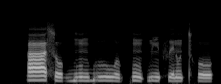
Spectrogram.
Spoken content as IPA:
aː˦so˨ ɡ͡bũ˦ɡ͡buː˦wʊ˨ kʷũ˦˨ɓĩ˦ fɪ˦ɾũ˦tʰo˦

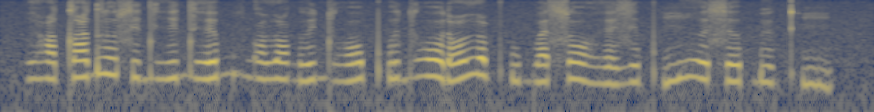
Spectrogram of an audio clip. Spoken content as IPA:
ɦɛtˤe dlosɪdʱɪ dʱɛ biɡʊðˤoɡʏ dʱɔ pʼʊdʱɔ ɾy ðˤopʼubasɔ ɦɛzɪpʼi ɦəsə ɓʏ kʼi

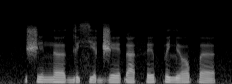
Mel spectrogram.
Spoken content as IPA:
ʃinɜɡɪ sʲad͡ʒeɗa θɪpɪ lʲɔpɜ

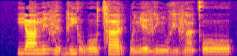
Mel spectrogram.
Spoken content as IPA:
jaː˦ni˦ vɪ˨bi˦ jʊ˨woː˦ tʰaː˦ɾɪ˦k͡pʊ˨ɲe˦ vi˨ɲu˨ɣi˨ vã˨ kʼoː˦

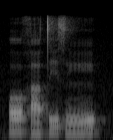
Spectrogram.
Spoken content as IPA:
ɔ˦ha˨ti˦ zĩ˨˦

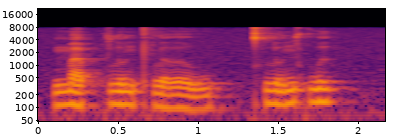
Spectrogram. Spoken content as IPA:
ma˦˥p̚klu˧npʰlɤː˨˩w | kʰlu˦˥nkwɯ˥˩k̚

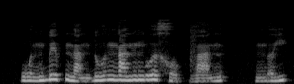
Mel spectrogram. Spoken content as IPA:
wə˨˩˦ŋɓe˦˥p̚na˨˩nɗu˧˥ə̯ ŋa˧nŋu˧ə̯xo˨˩p̚ va˧˥n | ŋə˧˥j

